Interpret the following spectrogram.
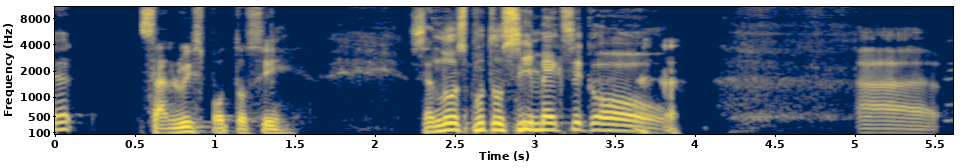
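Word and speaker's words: San Luis Potosí: 2019 held at a nascar racetrack in uh san luis obisi how do you say it san luis potosi san luis potosi mexico uh what do you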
